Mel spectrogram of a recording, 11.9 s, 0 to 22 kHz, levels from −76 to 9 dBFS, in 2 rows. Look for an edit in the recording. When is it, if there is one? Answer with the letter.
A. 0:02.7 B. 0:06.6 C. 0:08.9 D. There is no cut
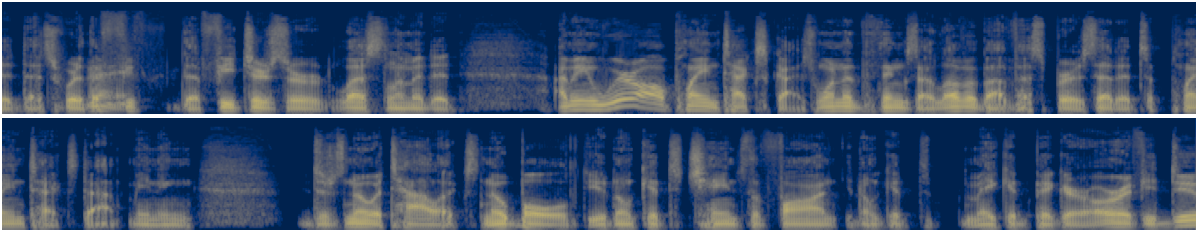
D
